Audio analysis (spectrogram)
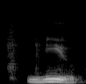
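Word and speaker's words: μ: letter right here this is the greek letter mu it's pronounced just like the pokemon like mu2 so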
